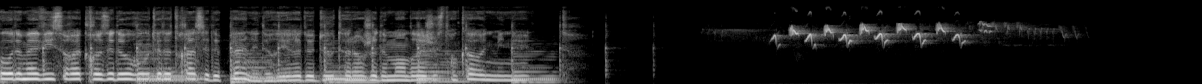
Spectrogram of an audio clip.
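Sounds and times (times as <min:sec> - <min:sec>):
songbird singing: 0:07.0 - 0:10.9.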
